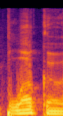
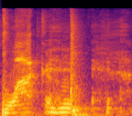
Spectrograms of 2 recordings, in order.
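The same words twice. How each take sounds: First: Bloco with a long O, as BLOH-koh; wrong pronunciation. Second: Bloco with an open AH, as BLAH-koh; corrected pronunciation. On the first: Host introducing his guest, mispronouncing Bloco as BLOH-koh. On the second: Host repeating the guest's correction, Bloco as BLAH-koh. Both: Real, not acted. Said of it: "Nah, it's Bloco".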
